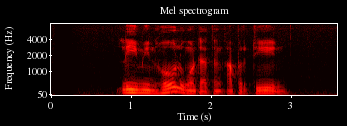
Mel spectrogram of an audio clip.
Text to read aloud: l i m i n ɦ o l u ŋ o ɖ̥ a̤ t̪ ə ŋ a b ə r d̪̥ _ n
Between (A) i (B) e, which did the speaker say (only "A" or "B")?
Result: A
